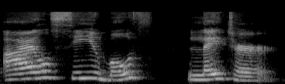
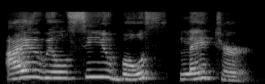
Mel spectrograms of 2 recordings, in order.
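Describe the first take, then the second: First: The first words are contracted into one syllable. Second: The first words are said fully as two syllables. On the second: "kalau misalkan kita tidak singkat dia, itu akan menjadi I will"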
